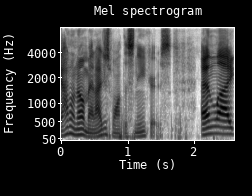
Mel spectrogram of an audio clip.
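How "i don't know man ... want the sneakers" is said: plain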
